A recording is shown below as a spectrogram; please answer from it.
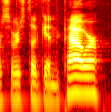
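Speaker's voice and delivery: ordinary talk, nothing marked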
